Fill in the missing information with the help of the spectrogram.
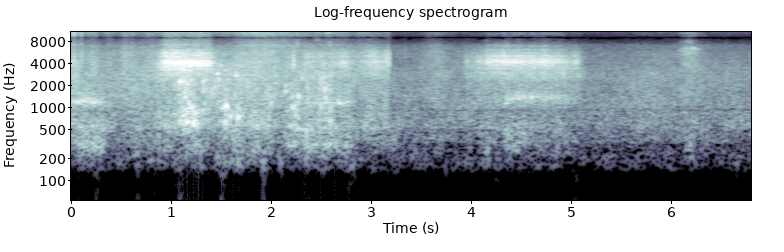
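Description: Faint breathing close to the microphone, two breaths through the nose a few seconds apart, over quiet water movement.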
